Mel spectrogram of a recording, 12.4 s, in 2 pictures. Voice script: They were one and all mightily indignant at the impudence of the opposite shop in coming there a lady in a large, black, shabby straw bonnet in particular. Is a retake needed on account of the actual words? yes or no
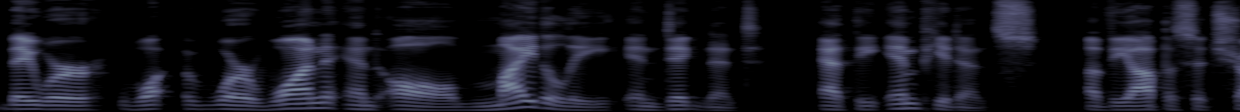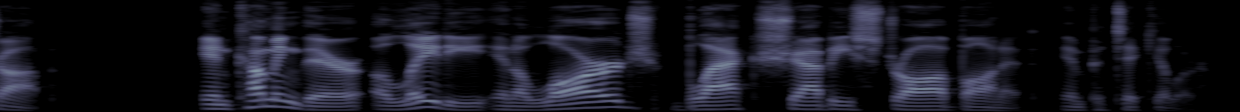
yes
